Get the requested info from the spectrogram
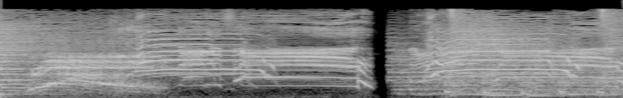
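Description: Several cartoon voices screaming in fright together, each held and then falling off, heard twice with a sudden short break between, over music.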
